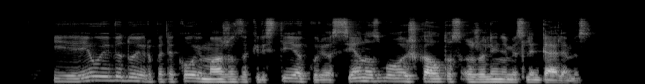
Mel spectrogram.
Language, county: Lithuanian, Utena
